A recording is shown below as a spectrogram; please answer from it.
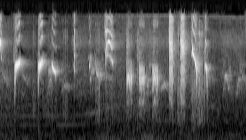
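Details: Medan greater green leafbird in rich mimicking song: loud rising whistled notes at the start, then a rapid string of harsh buzzy chips and slurred whistles, ending with softer trailing notes.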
